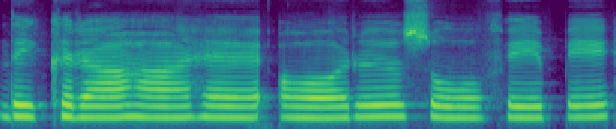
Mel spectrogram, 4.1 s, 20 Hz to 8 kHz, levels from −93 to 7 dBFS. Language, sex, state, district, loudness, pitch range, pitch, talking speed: Hindi, female, Madhya Pradesh, Bhopal, -14 LUFS, 215-230 Hz, 220 Hz, 85 wpm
